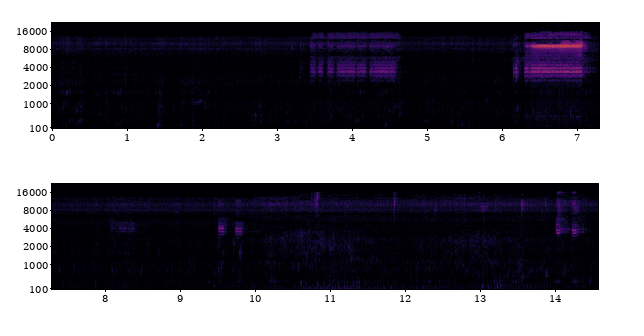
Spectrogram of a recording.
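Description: A vehicle horn sounds twice, a blast of about a second a little over three seconds in and a shorter, louder one around six seconds in, over faint outdoor background. A low rumble swells and fades near the eleven-second mark.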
